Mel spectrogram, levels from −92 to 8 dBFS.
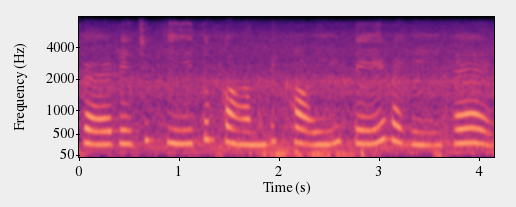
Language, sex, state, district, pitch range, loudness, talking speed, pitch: Hindi, female, Madhya Pradesh, Umaria, 280-320 Hz, -16 LUFS, 100 wpm, 295 Hz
